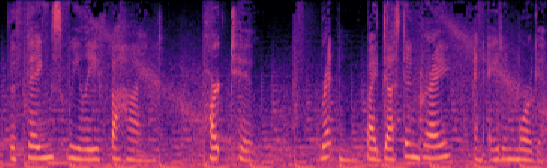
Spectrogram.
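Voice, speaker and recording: Slow-paced woman reading credits. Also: mid-range voice. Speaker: credits announcer. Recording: music behind the voice. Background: music.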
